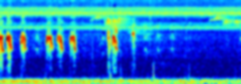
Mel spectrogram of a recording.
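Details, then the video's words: Single kingfisher chick being fed generously: rapid series of harsh, high chirps, about five in the first second and a half, then sparser notes fading out, with a loud low rumble underneath. "ANAKBURUNG TENGKEK SATU DI MANJA MANJA DENGAN SEBANYAK MAKANAN"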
